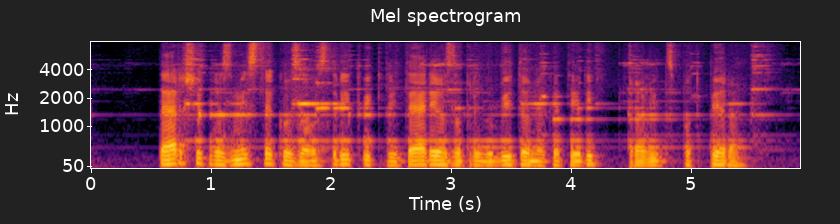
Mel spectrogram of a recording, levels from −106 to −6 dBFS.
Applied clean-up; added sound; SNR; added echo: neural mask model RNNoise.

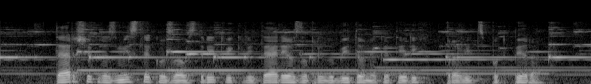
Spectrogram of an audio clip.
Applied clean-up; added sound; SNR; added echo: none; Wind chime; 5 dB; none.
